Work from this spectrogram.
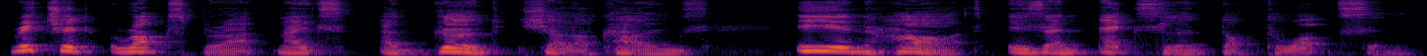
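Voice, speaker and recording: Slow, husky reviewer with lively pitch swings. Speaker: film reviewer, channel host. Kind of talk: retrospective film review commentary.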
